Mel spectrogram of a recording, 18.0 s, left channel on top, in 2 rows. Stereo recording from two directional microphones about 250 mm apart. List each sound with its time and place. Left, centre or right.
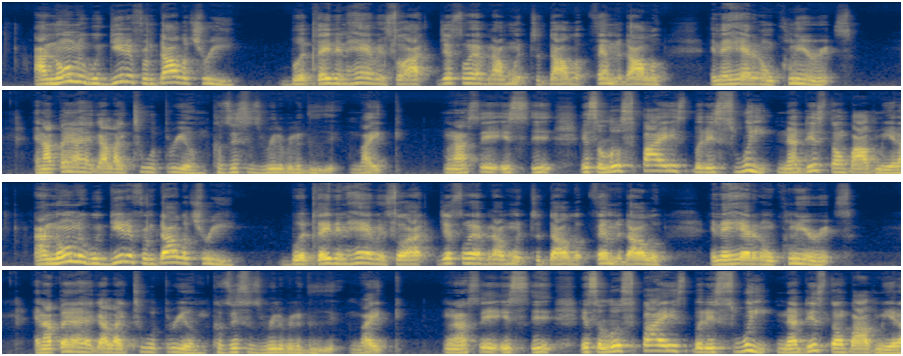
0.3 s speech: centre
